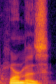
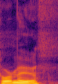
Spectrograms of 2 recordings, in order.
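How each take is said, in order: First: The word ends with a z sound. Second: The word ends without any z sound. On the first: "who's to say it's not Hormuz" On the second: "or the Z silence"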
